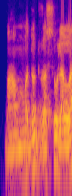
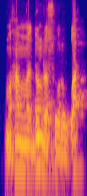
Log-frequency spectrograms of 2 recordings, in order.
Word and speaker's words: মুহাম্মাদুন রাসূলুল্লাহ: মুহাম্মাদুর রাসূল আল্লাহ নাই, মুহাম্মাদুর রাসূল আল্লাহ যে পড়লেন এটা ভুল উচ্চারণ, মুহাম্মাদুন রাসূলুল্লাহ যদি শুদ্ধ পড়তে চান।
